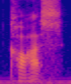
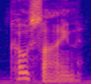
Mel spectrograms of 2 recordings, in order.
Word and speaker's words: cosine: si n cos and 10 please do not pronounce them as sin cost and 10 that's the quickest way to drive a maths teacher crazy they are sine cosine and tangent yes so in the diagram below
